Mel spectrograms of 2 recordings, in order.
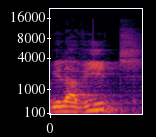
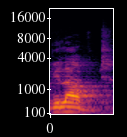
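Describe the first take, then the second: First: The ending '-ed' is a separate syllable. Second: The word ends in a single syllable 'loved'. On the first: It means a lover or sweetheart. "যখন হবে প্রেমিকা অর্থে তখন হবে বিলাভিড" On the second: It means dear or much loved. "যখন বলবা প্রিয় অর্থে কাউকে তখন হবে বিলাভড"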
